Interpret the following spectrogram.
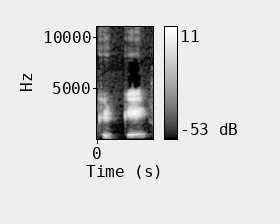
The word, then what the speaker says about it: Circe: It is Circe. I know that in Greek it is called Kirke.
